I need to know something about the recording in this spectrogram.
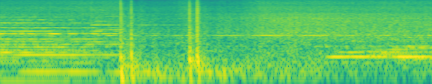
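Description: Firework shells bursting over the show's music: two sharp bangs about a second in and two more just before two seconds, followed by a crackling hiss as the sparks fall. Held notes of the music play before the bangs and return near the end.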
